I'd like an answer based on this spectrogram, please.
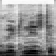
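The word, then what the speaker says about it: Wednesday: पाए every वेडनेसडे बेटा कुछ लोग बच्चे इसको वेडनेसडे पढ़ते हैं ये राउंड वेडनेसडे पढ़ने से सुनाता है ये होगा वेडनेसडे डे is silent here every वेडनेसडे the magazine would come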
